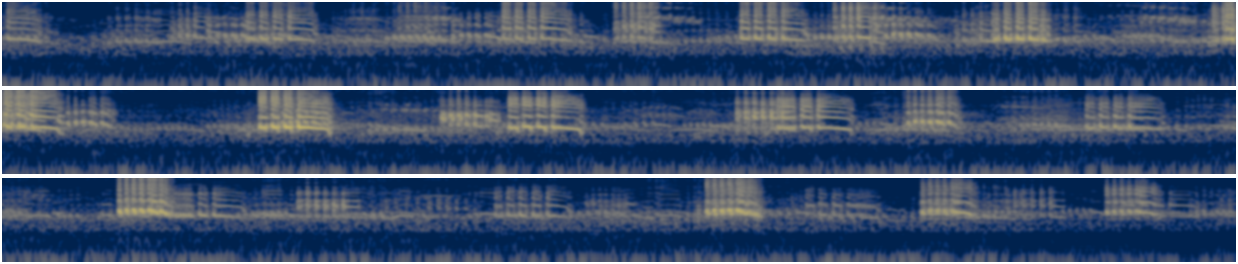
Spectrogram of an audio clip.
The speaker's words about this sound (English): Imagine that it is early spring, at dusk along the Platte River in Nebraska. Listen as migrating cranes fly overhead, looking for a place to roost for the night.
